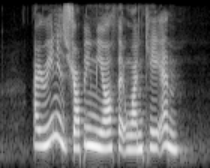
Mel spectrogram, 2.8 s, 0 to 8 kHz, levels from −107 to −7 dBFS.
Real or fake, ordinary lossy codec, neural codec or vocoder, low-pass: real; none; none; 7.2 kHz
